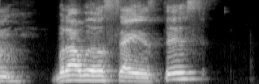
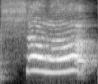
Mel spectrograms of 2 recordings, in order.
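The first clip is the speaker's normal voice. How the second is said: high, sharp exasperated cry; exasperated shut up; 8 dB louder than usual. Retold or imitated. Recapping Tisha's scene to viewers, a squeaky exasperated shut up. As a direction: cut her off, squeaking in disbelief.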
